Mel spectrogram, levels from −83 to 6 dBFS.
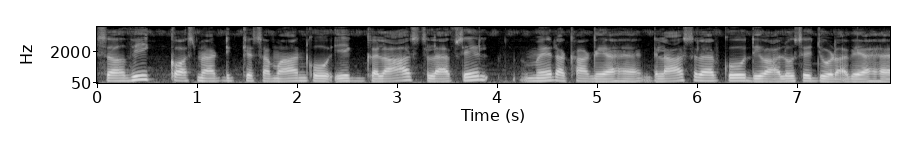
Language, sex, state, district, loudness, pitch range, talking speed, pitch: Hindi, male, Jharkhand, Garhwa, -14 LUFS, 130-150 Hz, 160 wpm, 135 Hz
